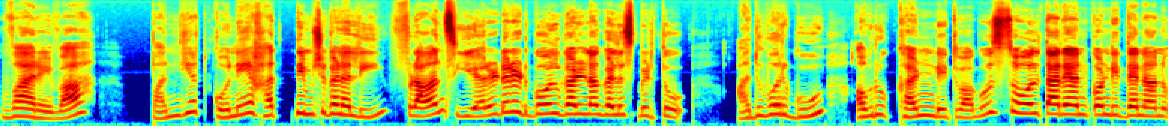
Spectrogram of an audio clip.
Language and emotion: Kannada, surprised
